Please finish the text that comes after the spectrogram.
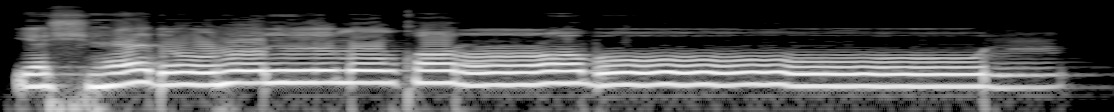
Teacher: المقرب مقرر را مشدد ہے را کو پر کرنا ہے اور را کو جب زبر ہوئے گی تو را کو آپ نے موٹا کر کے پڑھنا ہے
